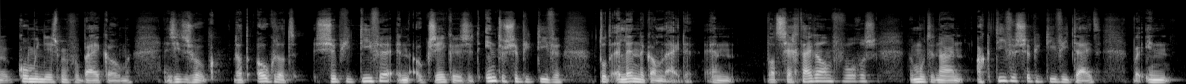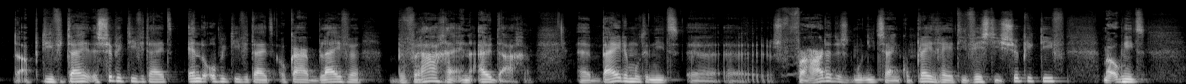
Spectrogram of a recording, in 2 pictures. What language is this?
Dutch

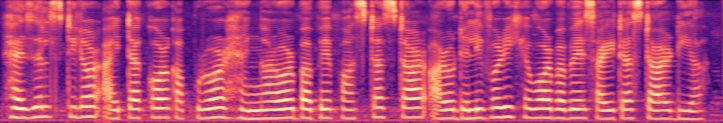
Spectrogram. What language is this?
Assamese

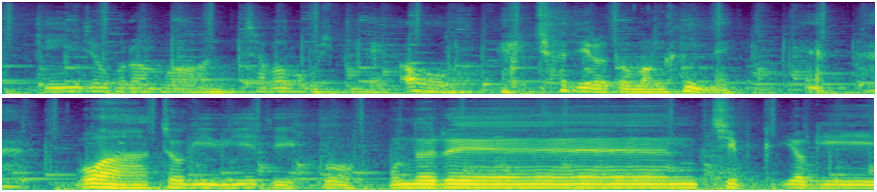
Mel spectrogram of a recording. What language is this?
Korean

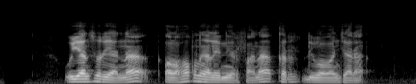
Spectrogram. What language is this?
Sundanese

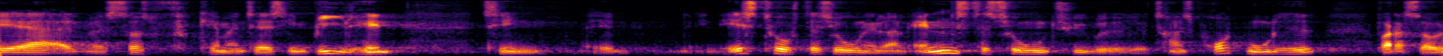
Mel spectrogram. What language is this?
Danish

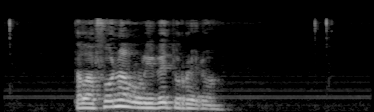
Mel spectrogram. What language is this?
Catalan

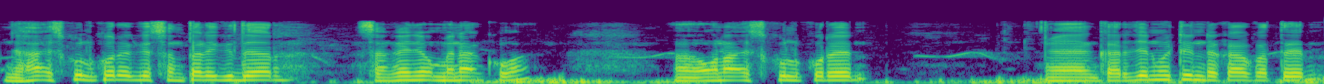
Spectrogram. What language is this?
Santali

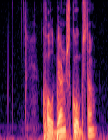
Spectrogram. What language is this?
Norwegian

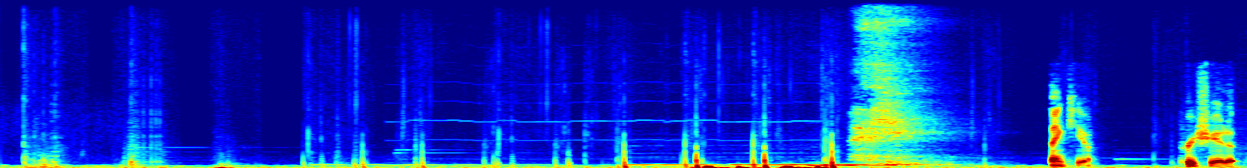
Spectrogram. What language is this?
English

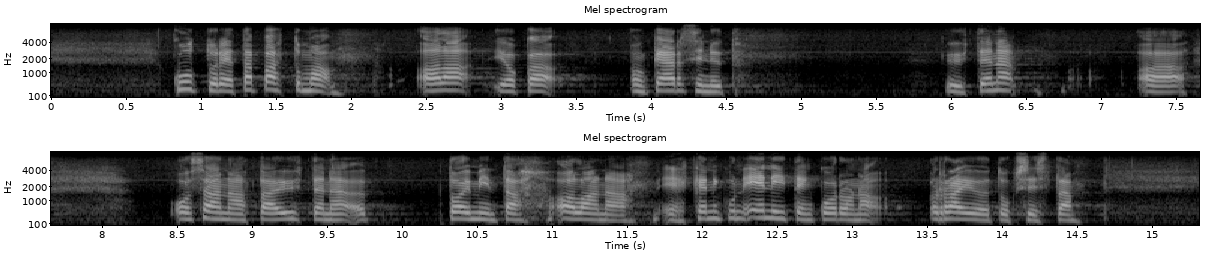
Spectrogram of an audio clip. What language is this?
Finnish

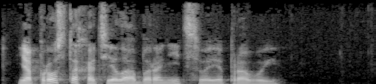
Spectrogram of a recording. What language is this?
Belarusian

